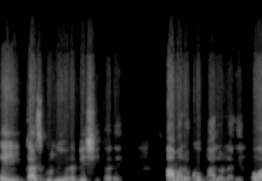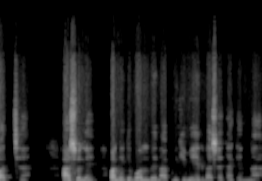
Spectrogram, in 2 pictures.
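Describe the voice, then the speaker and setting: Dark and mellow in tone, a woman's medium-pitched voice comes through with a dry, close sound with no echo. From Bangladesh, Chittagong. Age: old. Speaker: lifestyle vlogger, housewife. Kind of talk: home tour vlog narration.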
